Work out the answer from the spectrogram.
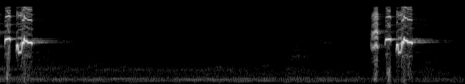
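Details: Two quick phrases from a sooty-headed bulbul in full song, played to make other bulbuls answer. Each is a short burst of clicky notes and a bright slurred whistle, separated by a few seconds of near silence.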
